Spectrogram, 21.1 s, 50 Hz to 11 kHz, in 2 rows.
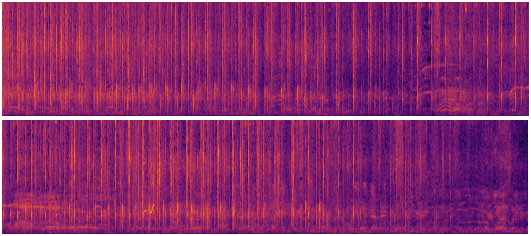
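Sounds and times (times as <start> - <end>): audience applauding: 0.0 - 19.8
voices talking and calling out: 0.0 - 21.0.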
